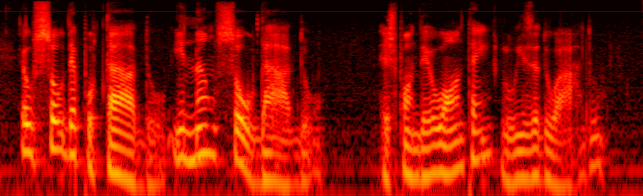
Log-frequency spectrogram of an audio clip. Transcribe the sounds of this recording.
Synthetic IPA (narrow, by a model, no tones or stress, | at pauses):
ewsowd̪eput̪ad̪ʊ̰ɪnɐ̃w̃sowd̪a̰d̪ʊ | hespõnd̪ewõnt̪ẽj̃luized̪ua̰ɾd̪ʊ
